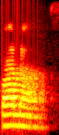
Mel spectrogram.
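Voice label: "balance", Nigerian Pidgin, female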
